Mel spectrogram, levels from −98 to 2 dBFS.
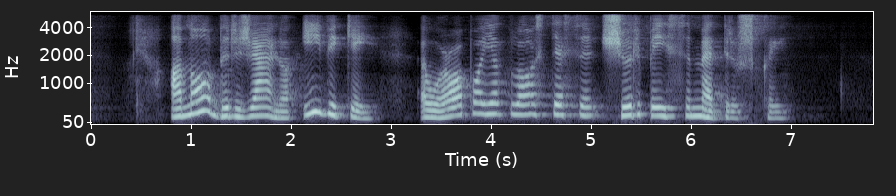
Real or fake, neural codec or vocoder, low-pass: fake; codec, 16 kHz, 0.7 kbps, FocalCodec; 5.4 kHz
